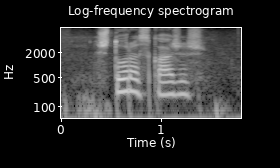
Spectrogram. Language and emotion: Russian, neutral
